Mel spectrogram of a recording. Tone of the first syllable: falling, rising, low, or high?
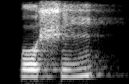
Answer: low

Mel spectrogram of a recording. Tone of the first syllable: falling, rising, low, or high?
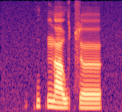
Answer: high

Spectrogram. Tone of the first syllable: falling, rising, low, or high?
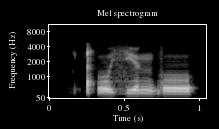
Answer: low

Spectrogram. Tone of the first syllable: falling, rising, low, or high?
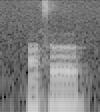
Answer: low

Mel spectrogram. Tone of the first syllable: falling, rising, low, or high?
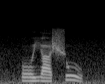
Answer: high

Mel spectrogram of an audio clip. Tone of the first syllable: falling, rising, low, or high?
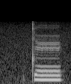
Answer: high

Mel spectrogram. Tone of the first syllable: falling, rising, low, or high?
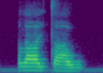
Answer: high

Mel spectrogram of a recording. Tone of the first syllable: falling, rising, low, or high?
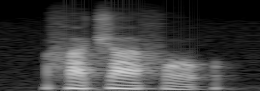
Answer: falling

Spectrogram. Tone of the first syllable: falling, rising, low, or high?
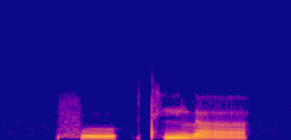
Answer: low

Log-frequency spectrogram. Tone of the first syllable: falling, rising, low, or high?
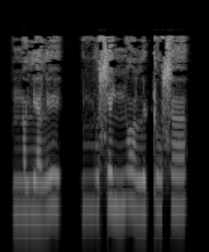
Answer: low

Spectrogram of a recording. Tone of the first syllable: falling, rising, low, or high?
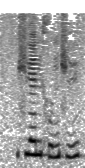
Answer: high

